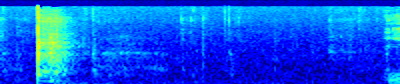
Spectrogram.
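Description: A single sharp tap or click about a fifth of a second in, from a graphics card and its plastic fan shroud being handled.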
